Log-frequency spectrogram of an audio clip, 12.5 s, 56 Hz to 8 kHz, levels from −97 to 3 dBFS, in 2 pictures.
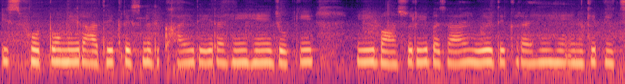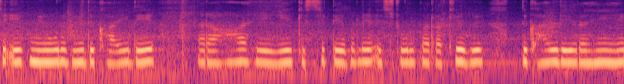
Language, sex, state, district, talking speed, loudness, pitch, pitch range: Hindi, female, Bihar, Madhepura, 185 wpm, -17 LUFS, 210 Hz, 205-215 Hz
